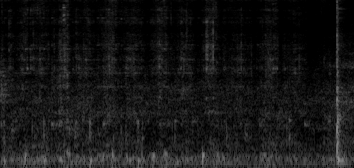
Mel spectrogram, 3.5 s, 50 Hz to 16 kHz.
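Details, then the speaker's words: 2000 Saab 9-3 AC compressor: a quiet, rough rasping grind with light ticks as the pulley is turned by hand, the reason the compressor was replaced. "The pulley on this compressor you can hear it grinding a little bit."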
